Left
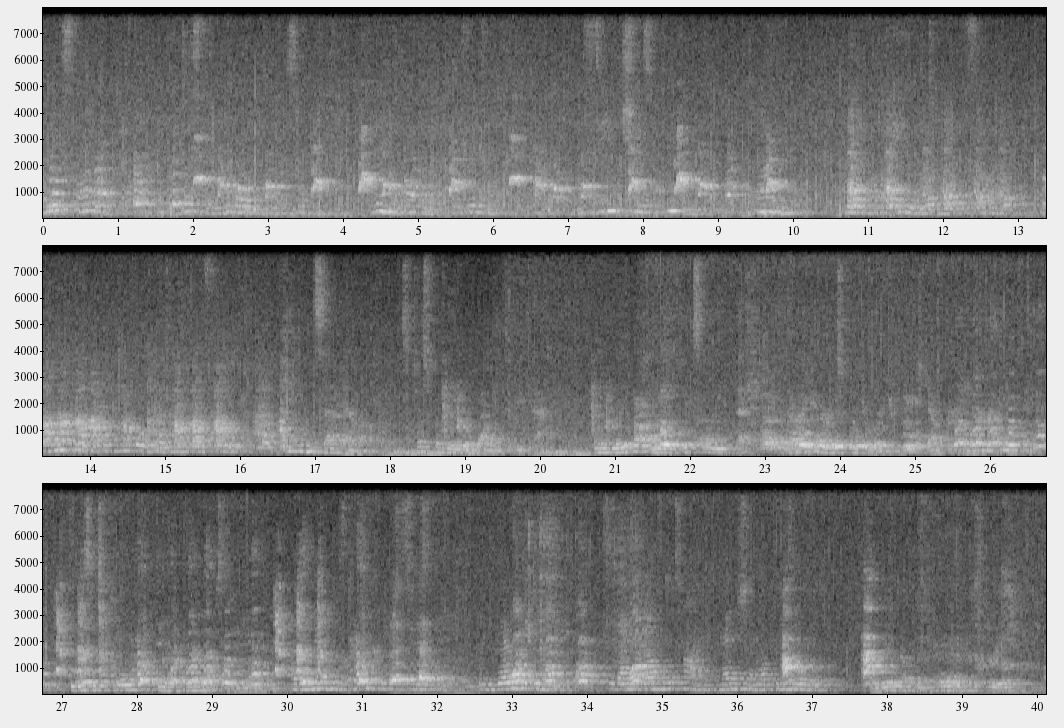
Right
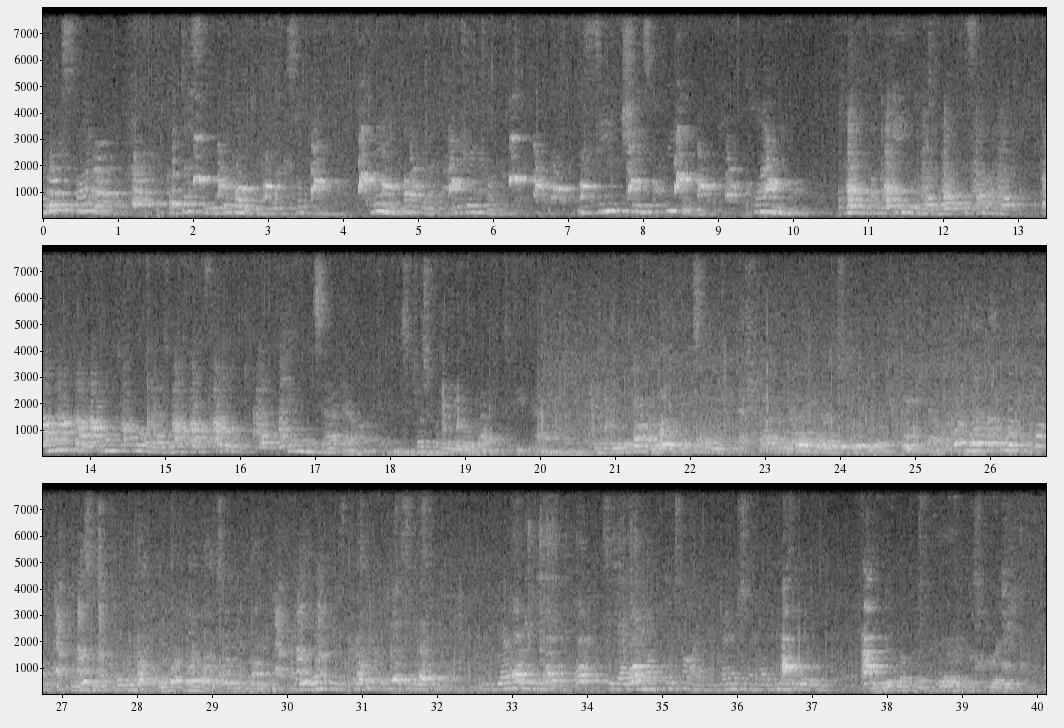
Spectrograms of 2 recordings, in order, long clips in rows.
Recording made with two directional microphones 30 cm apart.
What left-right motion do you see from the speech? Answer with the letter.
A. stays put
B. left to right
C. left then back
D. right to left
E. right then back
C.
